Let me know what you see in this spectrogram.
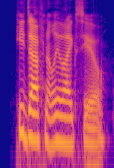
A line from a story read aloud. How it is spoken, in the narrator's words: Eliza said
